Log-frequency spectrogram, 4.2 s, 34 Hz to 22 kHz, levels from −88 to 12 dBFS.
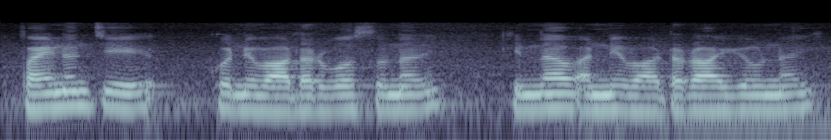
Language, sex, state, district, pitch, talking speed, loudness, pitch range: Telugu, male, Telangana, Mahabubabad, 140 Hz, 145 wpm, -17 LUFS, 135-145 Hz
